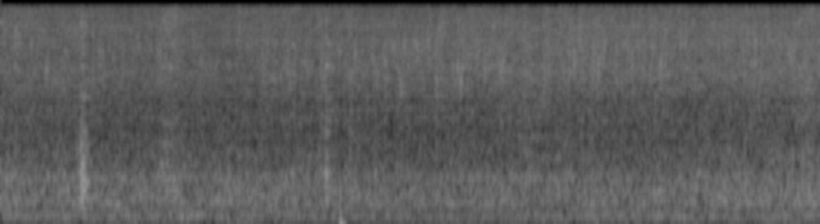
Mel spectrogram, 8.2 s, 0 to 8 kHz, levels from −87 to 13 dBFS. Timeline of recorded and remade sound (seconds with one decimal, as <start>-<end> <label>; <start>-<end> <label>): 0.0-1.7 recorded; 1.7-2.8 remade; 2.8-4.7 recorded; 4.7-5.6 remade; 5.6-8.2 recorded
